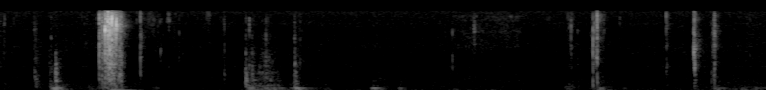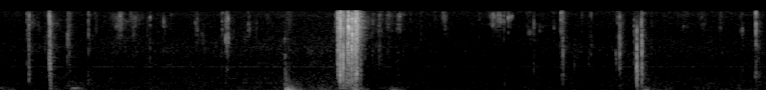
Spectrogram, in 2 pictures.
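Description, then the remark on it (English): A Tarot of the Dream Enchantress deck by Lo Scarabeo is shuffled, with two loud riffling bursts separated by a stretch of softer scattered clicks, taps and light card handling. No one speaks. “Give us one moment while we shuffle.”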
